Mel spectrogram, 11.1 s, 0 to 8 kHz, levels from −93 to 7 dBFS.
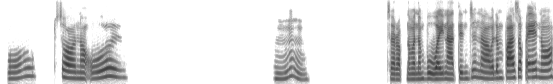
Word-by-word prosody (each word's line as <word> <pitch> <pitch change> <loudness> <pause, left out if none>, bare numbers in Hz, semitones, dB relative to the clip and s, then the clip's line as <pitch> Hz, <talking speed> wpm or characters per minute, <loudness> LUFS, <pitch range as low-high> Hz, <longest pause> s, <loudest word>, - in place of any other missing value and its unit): Wow, 250 +8 -8 0.4
sana 225 -5 +1
all. 250 +4 -2 2.9
Hmm. 205 -1 -11 1.6
Sarap 185 -2 -1
naman 190 +1 0
ng 195 +2 -3
buhay 195 -1 +4
natin 200 +2 +1
diyan, 255 +4 -7
ah, 215 -1 +3
walang 220 +2 -2
pasok, 240 +4 +5
eh, 250 +1 +5
no? 245 +1 +1
220 Hz, 80 wpm, -22 LUFS, 200-250 Hz, 2.9 s, pasok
